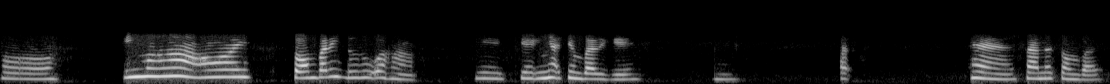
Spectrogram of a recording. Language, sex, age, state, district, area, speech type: Santali, female, 18-30, West Bengal, Purba Bardhaman, rural, conversation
